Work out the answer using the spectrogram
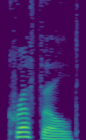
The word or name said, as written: krefeld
